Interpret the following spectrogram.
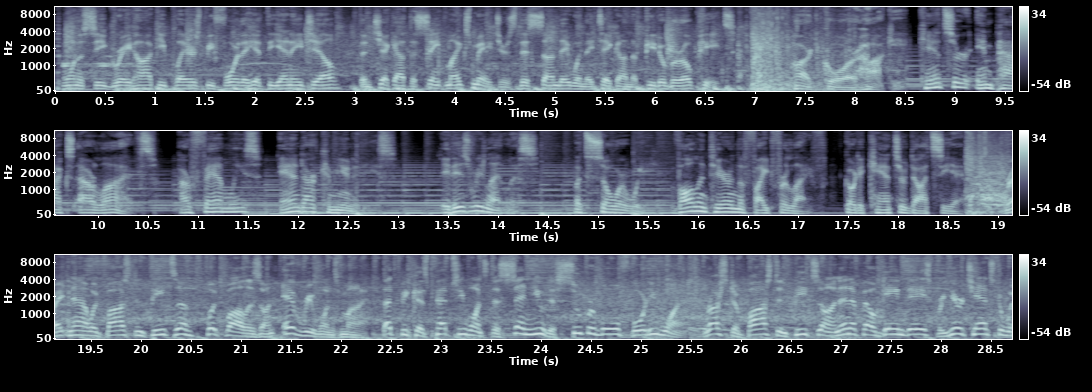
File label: NATIONAL TV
